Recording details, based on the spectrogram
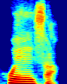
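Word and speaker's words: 회사: ada yang tahu Eh kantor itu artinya adalah wesya dibacanya wesya dia gitu nah terus Hai misalkan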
